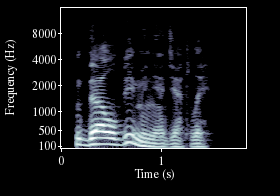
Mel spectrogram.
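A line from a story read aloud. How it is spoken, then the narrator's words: Whispered curse. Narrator (Russian): прошептал я росское ругательство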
